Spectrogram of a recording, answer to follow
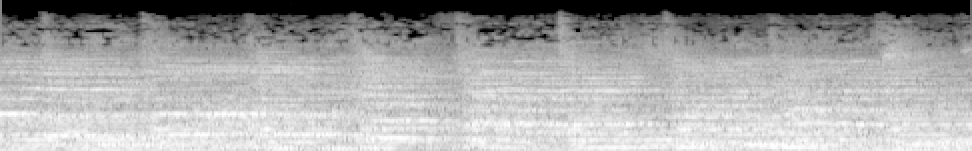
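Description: Congregation singing a hymn in slow, held notes with instrumental accompaniment.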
